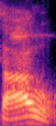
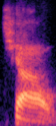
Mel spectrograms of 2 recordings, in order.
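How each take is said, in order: First: The word begins with an s sound. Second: The word begins with a ch sound. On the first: The speaker calls it wrong. "Never say sao" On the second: The speaker calls it right. "சா சிஹெச் மாதிரி"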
